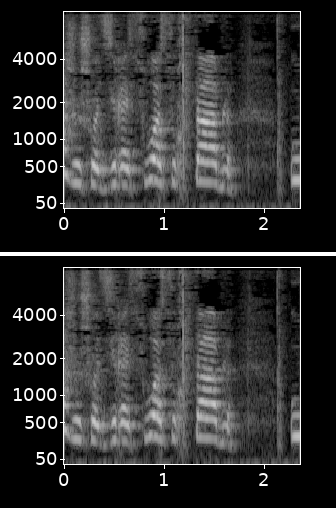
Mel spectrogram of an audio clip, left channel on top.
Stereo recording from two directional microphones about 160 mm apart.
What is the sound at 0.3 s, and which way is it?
A woman's voice, 30° left (ahead or behind).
